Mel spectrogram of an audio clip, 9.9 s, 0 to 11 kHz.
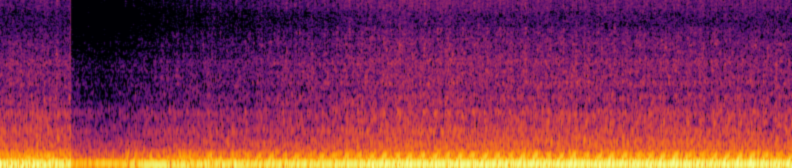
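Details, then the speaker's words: LS 6.0 V8 swap, first start: short crank catches into a steady even V8 burble that idles on its own and can be revved; healthy first start and idle. "well she's alive she is alive okay guys so the video of his starting he does start he does run does idle on its own and I am able to rev it"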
